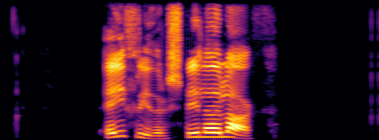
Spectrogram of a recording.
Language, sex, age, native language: Icelandic, female, 40-49, Icelandic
